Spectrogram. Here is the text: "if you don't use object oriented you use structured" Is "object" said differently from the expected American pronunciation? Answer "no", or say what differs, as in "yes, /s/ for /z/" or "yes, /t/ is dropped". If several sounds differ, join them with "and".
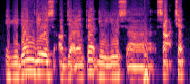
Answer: yes, /t/ is dropped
